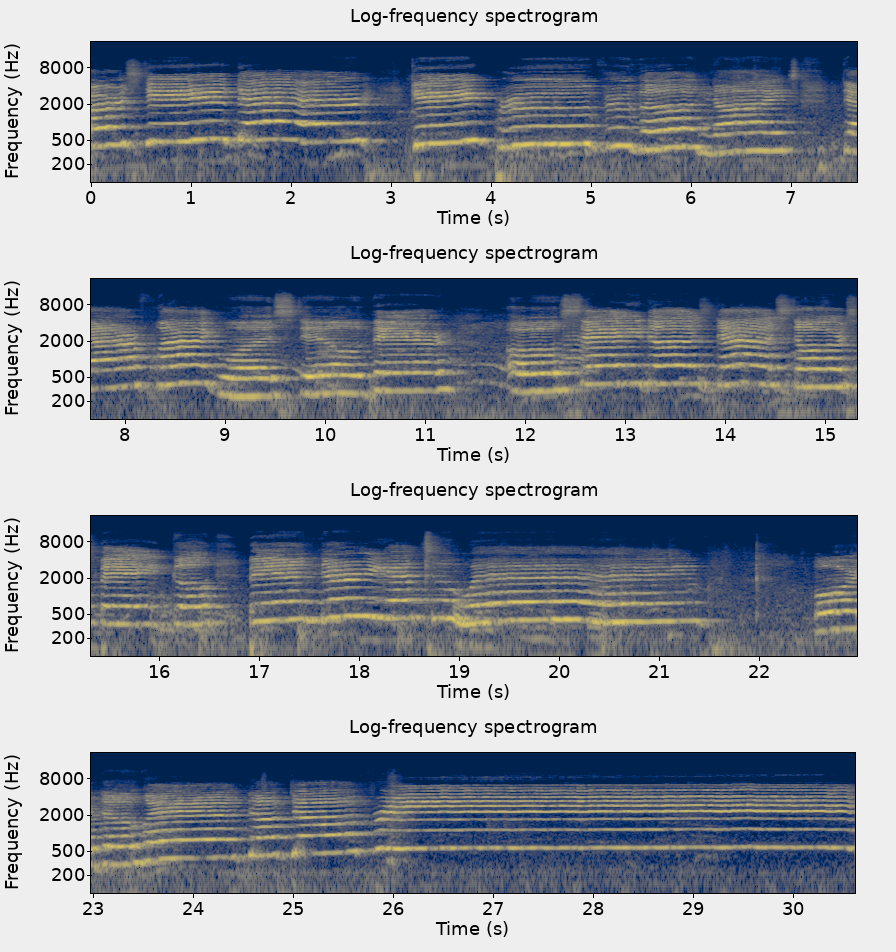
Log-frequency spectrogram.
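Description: A young female voice singing a solo melody unaccompanied, in phrases with short breaths between them. It ends on a long held high note near the end.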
